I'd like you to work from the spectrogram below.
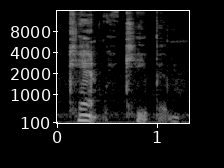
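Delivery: scornful whisper. Retold or imitated. Echoed back in scorn.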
